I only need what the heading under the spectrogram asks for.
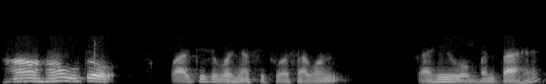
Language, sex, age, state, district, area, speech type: Hindi, male, 60+, Uttar Pradesh, Chandauli, rural, conversation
